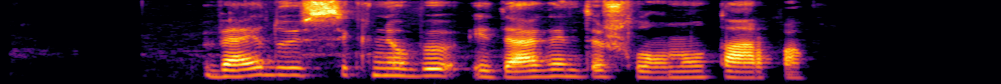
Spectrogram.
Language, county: Lithuanian, Šiauliai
